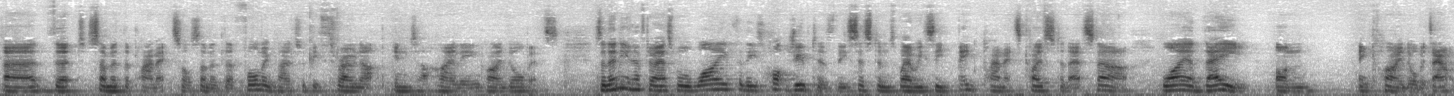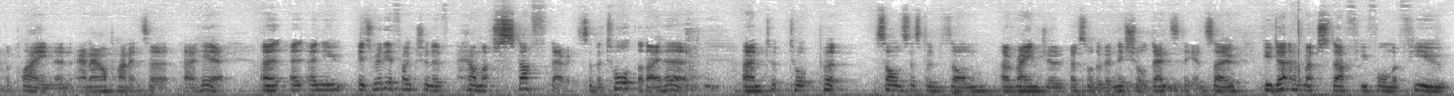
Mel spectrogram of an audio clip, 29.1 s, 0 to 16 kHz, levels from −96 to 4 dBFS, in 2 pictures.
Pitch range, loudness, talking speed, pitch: 120-150 Hz, -21 LUFS, 220 wpm, 130 Hz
